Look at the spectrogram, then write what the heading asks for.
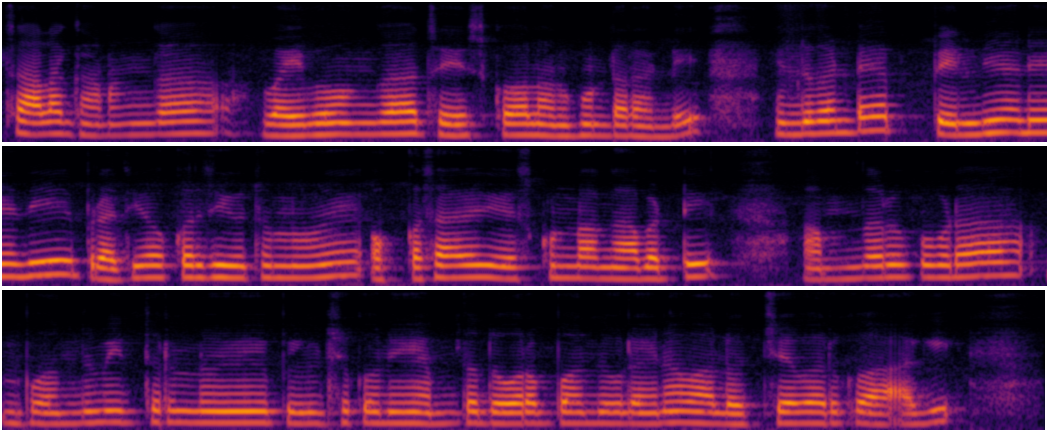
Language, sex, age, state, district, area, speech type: Telugu, female, 18-30, Andhra Pradesh, Anakapalli, urban, spontaneous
